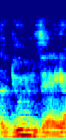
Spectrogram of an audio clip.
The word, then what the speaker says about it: Odunze: And we know that this team recently got Caleb Williams and Rome Odunze, which some people have been saying Rome Odunze, which is pronounced Odunze. I looked it up.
